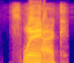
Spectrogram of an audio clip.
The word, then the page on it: thwack: American English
